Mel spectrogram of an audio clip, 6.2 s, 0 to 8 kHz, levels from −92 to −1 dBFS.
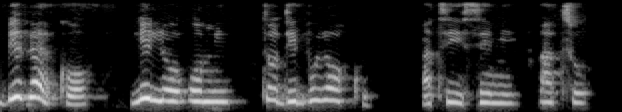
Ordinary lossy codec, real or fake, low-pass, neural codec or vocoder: none; fake; 7.2 kHz; codec, 16 kHz, 4 kbps, FreqCodec, larger model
